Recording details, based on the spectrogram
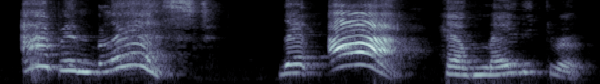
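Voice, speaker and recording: A woman uses a raised, projected voice with a bright, sharp tone, speaking at a very slow pace. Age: 60s. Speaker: YouTuber and home business promoter. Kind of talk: livestream chat with viewers. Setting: livestream.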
